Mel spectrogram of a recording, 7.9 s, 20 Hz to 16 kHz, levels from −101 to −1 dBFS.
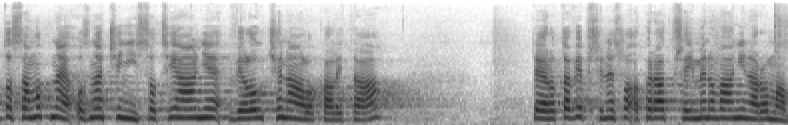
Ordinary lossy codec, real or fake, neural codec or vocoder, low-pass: MP3, 96 kbps; real; none; 14.4 kHz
